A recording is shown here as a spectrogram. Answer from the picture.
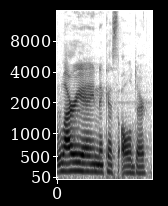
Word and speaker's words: Laurier Nicas Alder: I don't want to get wrong absolutely uh laer ncas aler but you can call me because that's so many fewer syllables thank you for saying that cuz I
